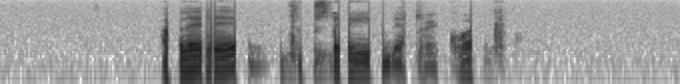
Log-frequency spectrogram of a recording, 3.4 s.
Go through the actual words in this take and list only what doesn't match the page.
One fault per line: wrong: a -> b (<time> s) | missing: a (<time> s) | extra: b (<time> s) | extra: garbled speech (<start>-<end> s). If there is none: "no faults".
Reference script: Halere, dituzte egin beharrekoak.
no faults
